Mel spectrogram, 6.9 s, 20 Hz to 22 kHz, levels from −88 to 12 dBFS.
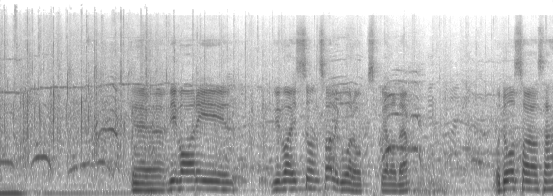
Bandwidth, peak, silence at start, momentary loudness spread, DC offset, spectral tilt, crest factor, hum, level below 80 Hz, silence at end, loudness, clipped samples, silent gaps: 19 kHz; -6 dBFS; 0 s; 14 LU; under 0.1%; -5 dB/octave; 18 dB; none; -42 dBFS; 0 s; -22 LUFS; under 0.1%; none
